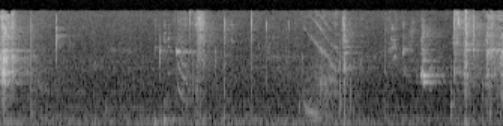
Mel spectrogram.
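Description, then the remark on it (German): Quiet sounds of someone drinking water: a few wet gulps and swallows with small clicks and sips, spread unevenly over a few seconds, with no one talking. “Ihr hört richtig. Ich trinke gerade Wasser”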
